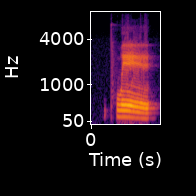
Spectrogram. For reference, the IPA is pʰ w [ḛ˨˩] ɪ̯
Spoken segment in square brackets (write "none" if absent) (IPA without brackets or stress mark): e˥˨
